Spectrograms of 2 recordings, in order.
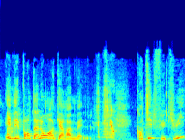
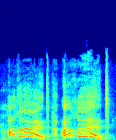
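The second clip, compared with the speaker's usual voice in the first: high, mock call after him; the fox calls out, much higher; fox calling stop; 11 semitones higher, much slower than usual. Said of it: "cria-t-il".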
